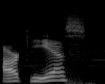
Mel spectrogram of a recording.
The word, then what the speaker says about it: Arceus: archangelus and deus deity uh deus is not uh like they pronounce it officially arceus but it's not dias it's deus in latin so archangelus and deus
